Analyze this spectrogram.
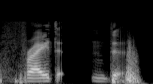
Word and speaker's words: frightened: Entonces ya la mayor fuerza de voz está en fright, entonces fright se pronuncia como con mayor fuerza, sería frightened.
